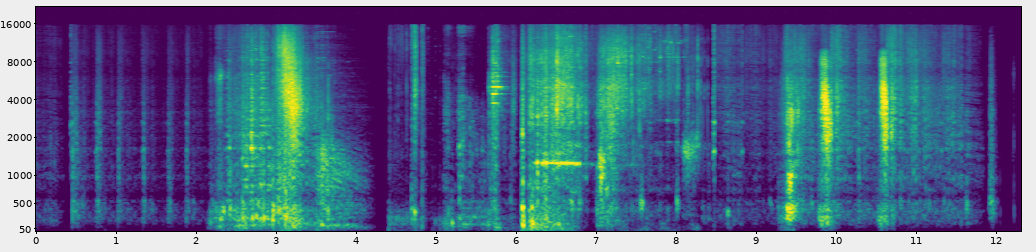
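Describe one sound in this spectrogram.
Game punches land with sharp thumps.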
